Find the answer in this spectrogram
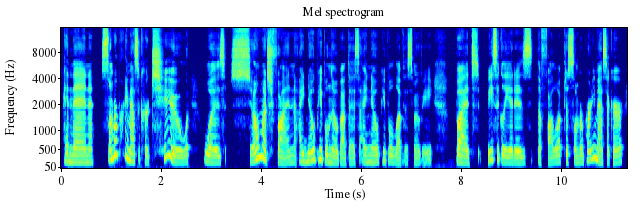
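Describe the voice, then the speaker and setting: A woman's voice: fairly low pitch, expressive, moderate pace, a bit bright, dry recording, studio quality. Chatty, enthusiastic woman podcast host. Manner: enthusiastic, chatty, filler-heavy. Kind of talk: casual chat.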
